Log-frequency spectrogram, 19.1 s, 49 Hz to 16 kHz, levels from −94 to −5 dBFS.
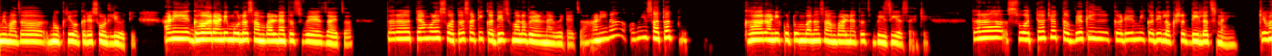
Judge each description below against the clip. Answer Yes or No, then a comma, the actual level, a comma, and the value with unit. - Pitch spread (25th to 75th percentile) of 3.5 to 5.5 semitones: Yes, average, 4.1 semitones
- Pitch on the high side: Yes, very high, 250 Hz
